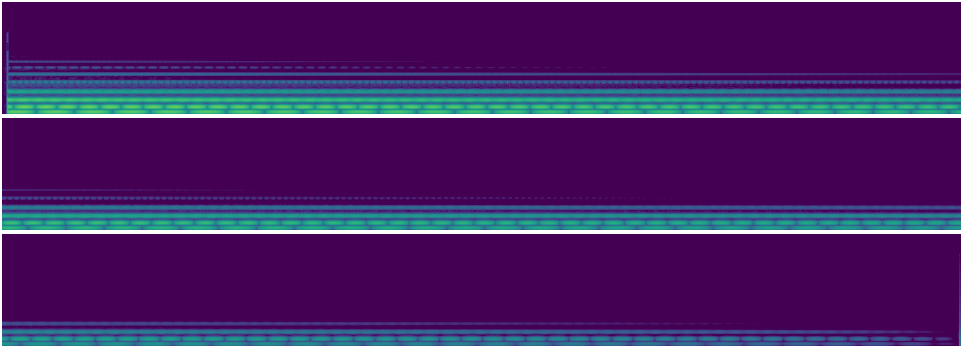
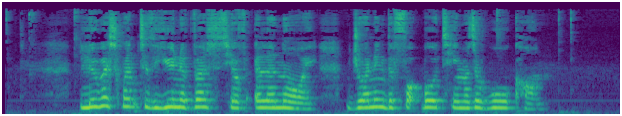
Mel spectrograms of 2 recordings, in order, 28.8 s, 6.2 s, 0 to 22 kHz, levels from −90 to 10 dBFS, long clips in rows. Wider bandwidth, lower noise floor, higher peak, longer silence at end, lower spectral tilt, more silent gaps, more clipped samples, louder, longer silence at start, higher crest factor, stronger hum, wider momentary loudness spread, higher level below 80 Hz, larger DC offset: second, 1.7 kHz vs 17 kHz; first, -72 dBFS vs -39 dBFS; second, -6 dBFS vs 0 dBFS; first, 3.6 s vs 0.8 s; first, -14.5 dB/octave vs -3 dB/octave; neither; neither; second, -22 LUFS vs -13 LUFS; second, 0.05 s vs 0.25 s; about the same, 18 dB vs 14 dB; neither; first, 23 LU vs 20 LU; second, -60 dBFS vs -52 dBFS; neither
